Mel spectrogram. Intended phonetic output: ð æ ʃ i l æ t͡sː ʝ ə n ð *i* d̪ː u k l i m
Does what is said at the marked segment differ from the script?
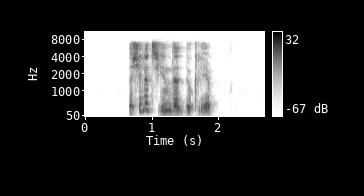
yes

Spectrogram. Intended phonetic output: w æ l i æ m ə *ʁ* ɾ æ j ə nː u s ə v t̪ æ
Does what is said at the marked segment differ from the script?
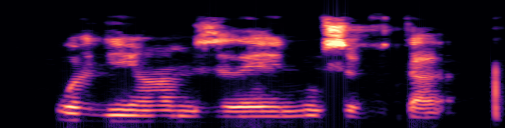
yes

